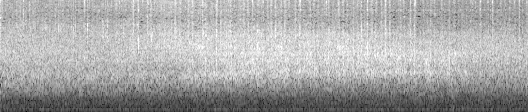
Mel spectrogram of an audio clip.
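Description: HO-scale model trains rolling on KATO Unitrack: a steady, hiss-like rolling noise of small wheels on the rails, growing a little louder in the middle as a train passes close by.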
